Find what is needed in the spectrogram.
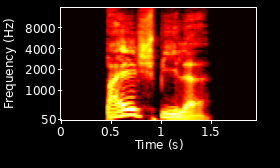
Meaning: nominative/accusative/genitive plural of Ballspiel
- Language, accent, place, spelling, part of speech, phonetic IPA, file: German, Germany, Berlin, Ballspiele, noun, [ˈbalˌʃpiːlə], De-Ballspiele.ogg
